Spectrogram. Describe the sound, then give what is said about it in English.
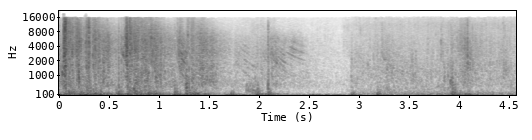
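A rapid series of loud explosions and booming blasts from the north face of a building, one after another, with deep rumbling low end and sharp cracks continuing throughout, no voices present. “I didn't want to be on the side of the building where the things were blowing up”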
